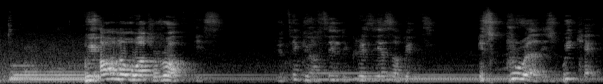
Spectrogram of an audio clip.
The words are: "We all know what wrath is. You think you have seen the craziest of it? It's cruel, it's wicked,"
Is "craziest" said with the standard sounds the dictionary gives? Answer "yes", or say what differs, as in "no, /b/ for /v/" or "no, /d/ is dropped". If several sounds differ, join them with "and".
no, /t/ is dropped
